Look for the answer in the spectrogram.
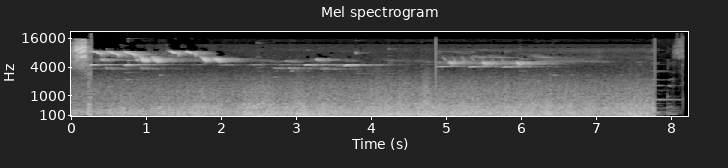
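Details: Great tit, a small winter-resident songbird said to love singing in winter, gives thin, high, repeated notes slurring downward in quick phrases over a steady low rumble; song.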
